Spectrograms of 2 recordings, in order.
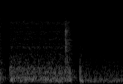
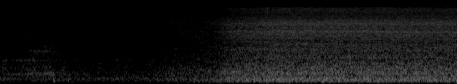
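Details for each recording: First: Blank cassette recording with Dolby C noise reduction engaged: very faint, soft hiss with a couple of small clicks, much less than the hiss without Dolby. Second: I hope you can hear that. That's the hissing.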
